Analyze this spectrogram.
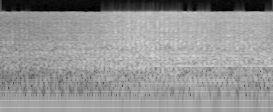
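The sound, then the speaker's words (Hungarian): A helicopter's steady engine and rotor roar, fairly loud, swelling slightly as it continues, with no voices; the helicopter is transporting an arrested man. “A férfit most letartóztatták és helikopterrel szállították át Kárszóéba.”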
